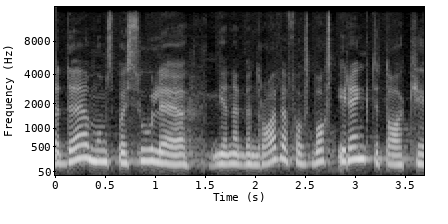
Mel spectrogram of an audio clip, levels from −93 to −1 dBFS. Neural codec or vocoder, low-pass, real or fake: none; 14.4 kHz; real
